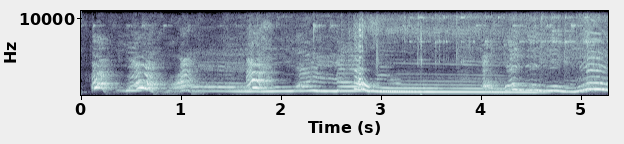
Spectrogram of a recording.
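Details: Pet dog howling along as people sing and make noises to set it off: a few short wavering yelps, then a long sustained tonal howl sliding slowly down, ending in a rising wavering note.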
